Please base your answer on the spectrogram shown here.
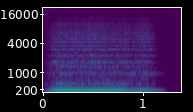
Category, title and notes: Sound effects > Human sounds and actions
Bottle Blow
sound of me blowing through the opening of an old cider bottle, recorded into adobe audition with a sure sm57 for a university project
breathe, bottle, glass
